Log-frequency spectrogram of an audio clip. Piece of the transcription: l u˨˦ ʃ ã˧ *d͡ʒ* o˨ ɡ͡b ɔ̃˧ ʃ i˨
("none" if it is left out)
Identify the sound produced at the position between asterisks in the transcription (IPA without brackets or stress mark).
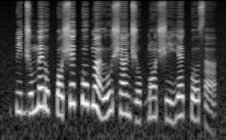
d͡ʒ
